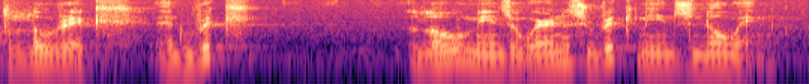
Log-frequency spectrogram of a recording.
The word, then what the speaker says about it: blo: Usually Lorik means lo, the Tibetan word lo, has a silent B before it. So if you see it written out in transliteration, you might say it should be blow, B-L-O.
